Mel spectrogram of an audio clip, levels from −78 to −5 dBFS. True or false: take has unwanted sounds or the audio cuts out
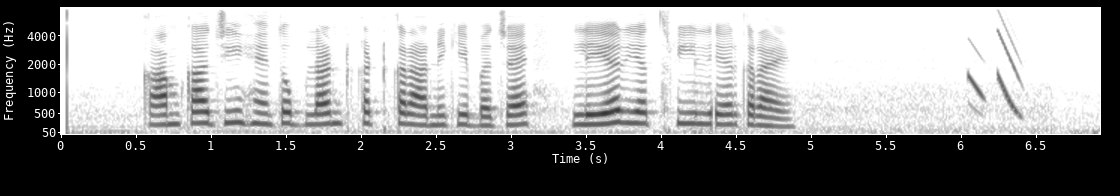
true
